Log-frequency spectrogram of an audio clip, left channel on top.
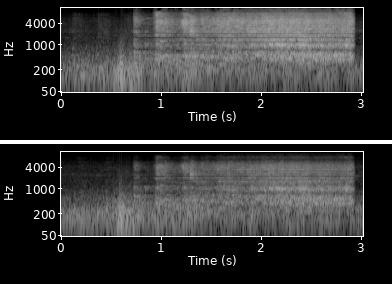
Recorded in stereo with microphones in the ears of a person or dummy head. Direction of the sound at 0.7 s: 75° left (ahead or behind).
